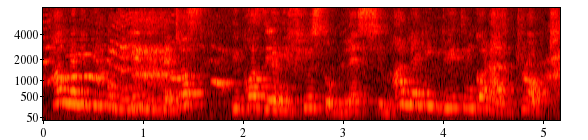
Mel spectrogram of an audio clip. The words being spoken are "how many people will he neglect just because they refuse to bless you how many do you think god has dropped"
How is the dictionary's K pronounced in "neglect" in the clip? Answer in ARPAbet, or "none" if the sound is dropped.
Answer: none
